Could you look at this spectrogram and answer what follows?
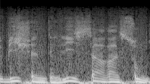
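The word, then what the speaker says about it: Bixente Lizarazu: Plus de signatures avec l'arrivée de Bichente Lissarassou, c'est comme ça que ça se prononce, il me l'a confirmé, chaque mercredi à 18h pour 60 minutes en liberté et quelques rendez-vous exceptionnels dans l'année en compagnie de Bernard Montiel.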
